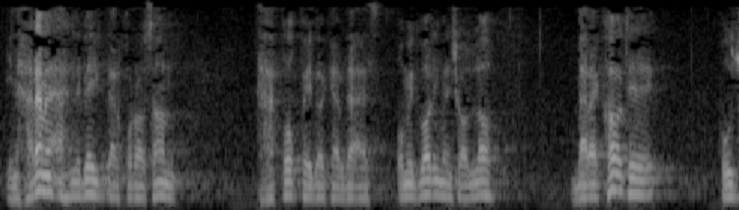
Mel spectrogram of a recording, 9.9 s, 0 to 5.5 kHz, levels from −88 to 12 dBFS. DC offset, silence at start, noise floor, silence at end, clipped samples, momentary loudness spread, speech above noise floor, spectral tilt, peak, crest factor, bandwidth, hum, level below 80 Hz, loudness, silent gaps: under 0.1%; 0.1 s; -60 dBFS; 0 s; under 0.1%; 14 LU; 29 dB; -4.5 dB/octave; -8 dBFS; 24 dB; 5.4 kHz; none; -64 dBFS; -32 LUFS; none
